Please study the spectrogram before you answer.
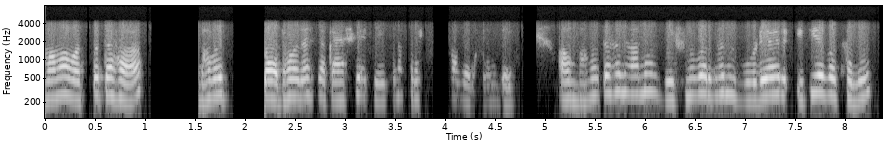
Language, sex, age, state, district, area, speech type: Sanskrit, female, 18-30, Maharashtra, Wardha, urban, conversation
